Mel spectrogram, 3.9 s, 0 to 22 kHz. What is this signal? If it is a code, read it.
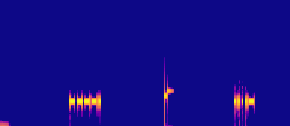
Morse code, heard as a keyed tone, about 48 wpm, 700 Hz. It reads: 9 4
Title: Single Letter-Number Alt 50wpm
